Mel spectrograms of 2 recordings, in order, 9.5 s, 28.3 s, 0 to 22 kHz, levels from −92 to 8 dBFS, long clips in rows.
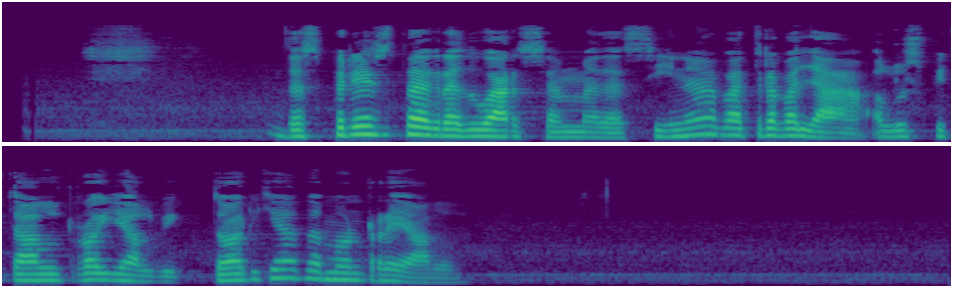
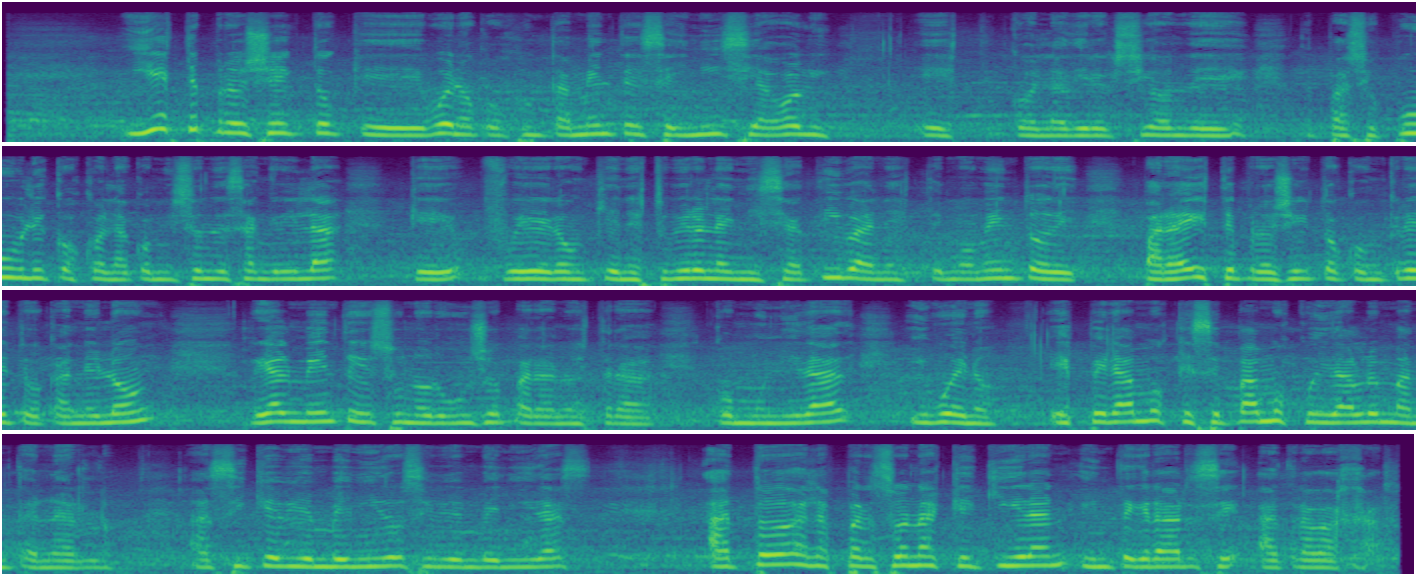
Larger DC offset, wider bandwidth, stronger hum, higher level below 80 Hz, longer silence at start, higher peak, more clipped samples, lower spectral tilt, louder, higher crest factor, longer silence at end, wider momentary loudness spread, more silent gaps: neither; second, 11.5 kHz vs 16 kHz; neither; second, -76 dBFS vs -36 dBFS; first, 0.45 s vs 0 s; second, -6 dBFS vs 0 dBFS; neither; about the same, -5 dB/octave vs -4.5 dB/octave; second, -26 LUFS vs -14 LUFS; first, 22 dB vs 14 dB; first, 2.5 s vs 0.1 s; first, 18 LU vs 9 LU; neither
